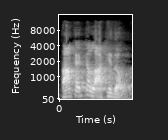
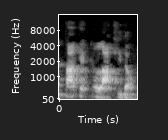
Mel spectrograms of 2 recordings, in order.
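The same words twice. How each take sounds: First: লাঠি said with a retroflex ঠ, tongue curled back; লাঠি with retroflex ঠ, meaning stick; correct retroflex ṭh. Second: লাঠি said as লাথি with a dental ত-like th; tongue forward, so লাঠি comes out লাথি, kick; লাঠি mispronounced with a dental th; dental th slip. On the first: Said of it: "এখন তুমি কাউকে বললা যে". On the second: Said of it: "ঠ উচ্চারণ না হয়ে ত উচ্চারণ হয়েছে". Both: Shown as a demonstration.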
